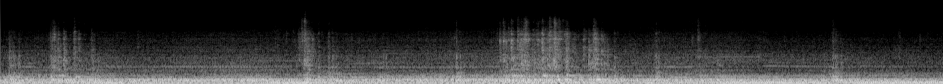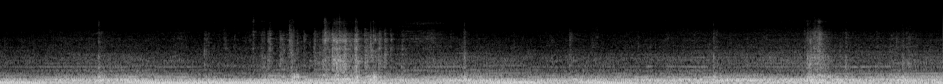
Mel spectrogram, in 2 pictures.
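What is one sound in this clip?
A metal bucket scrapes and knocks against soil and stones.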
